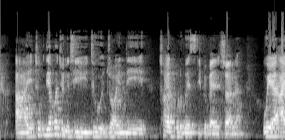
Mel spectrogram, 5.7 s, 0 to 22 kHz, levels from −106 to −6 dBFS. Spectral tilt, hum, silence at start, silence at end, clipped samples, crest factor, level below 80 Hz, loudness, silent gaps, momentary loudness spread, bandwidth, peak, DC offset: -5.5 dB/octave; none; 0.3 s; 0 s; under 0.1%; 16 dB; -60 dBFS; -16 LUFS; none; 10 LU; 9 kHz; 0 dBFS; under 0.1%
